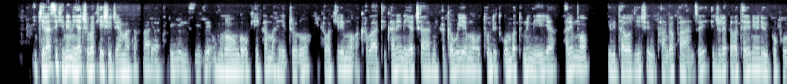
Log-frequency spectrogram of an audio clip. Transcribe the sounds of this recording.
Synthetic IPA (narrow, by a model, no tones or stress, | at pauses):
ikiɾasikinenijat͡ʃuβakʰiʃid͡ʒe̞amatafaɾeatʰuɾijeɡisize̞umuɾo̞ːŋɡo̞ukʰiːkʰamaɦe̞d͡ʒuɾukikʰaβakʰiɾimŋo̞ʔakʰaβatʰikʰaneniːjat͡ʃaːne̞kʰaɡaβuje̞mŋo̞utʰuːnditwuːmbatʰunenijahaɾimŋo̞ | iβitʰaβovjiːnʃiβipʰaːŋɡapʰaːnze̞he̞d͡ʒuɾujakaβatʰaɾieniβiːndiβipupuɾo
